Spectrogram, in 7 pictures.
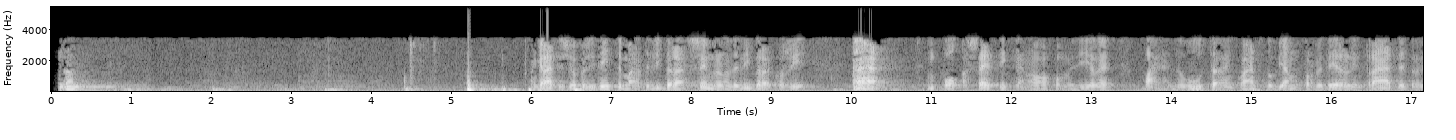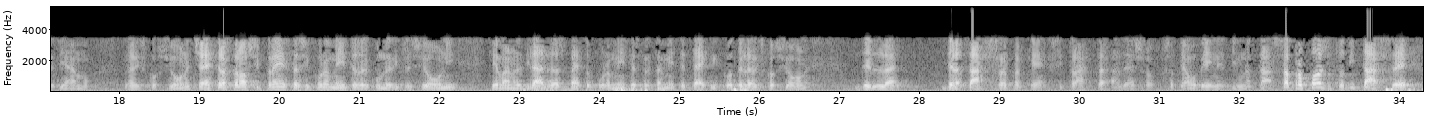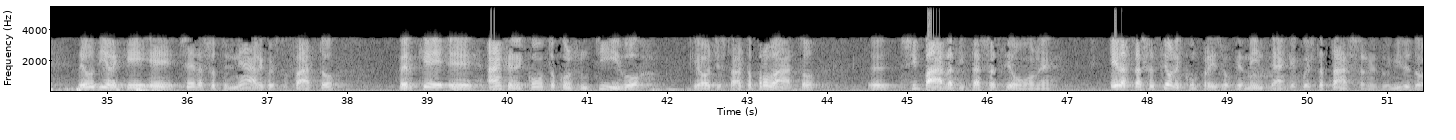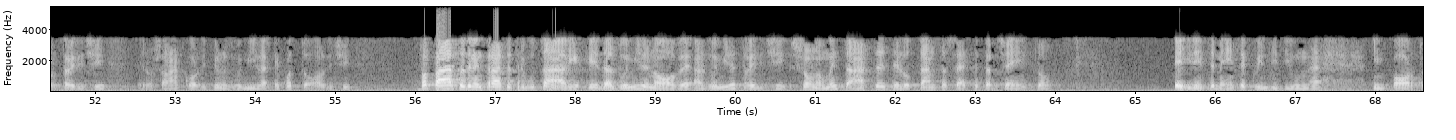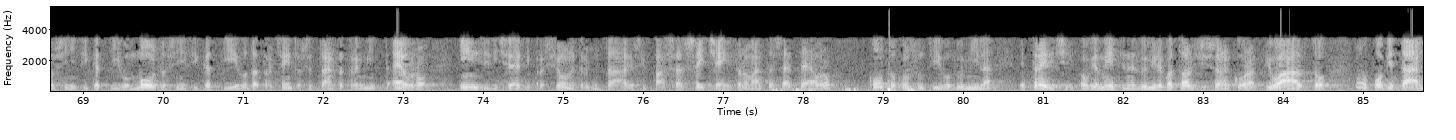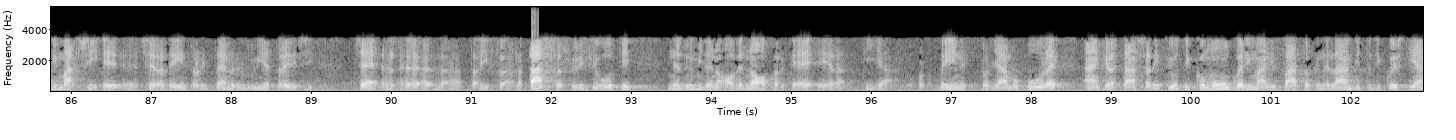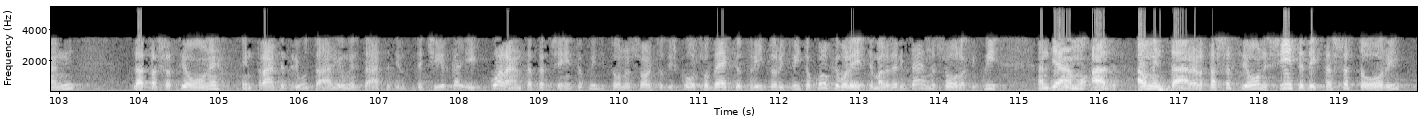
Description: Seduta del 28/04/2014. Convenzione per l’affidamento della gestione della riscossione del Tributo comunale sui Rifiuti (TARI) e per la regolamentazione della fatturazione e dei pagamenti del Servizio di gestione dei rifiuti urbani ed assimilati (SGRUA)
